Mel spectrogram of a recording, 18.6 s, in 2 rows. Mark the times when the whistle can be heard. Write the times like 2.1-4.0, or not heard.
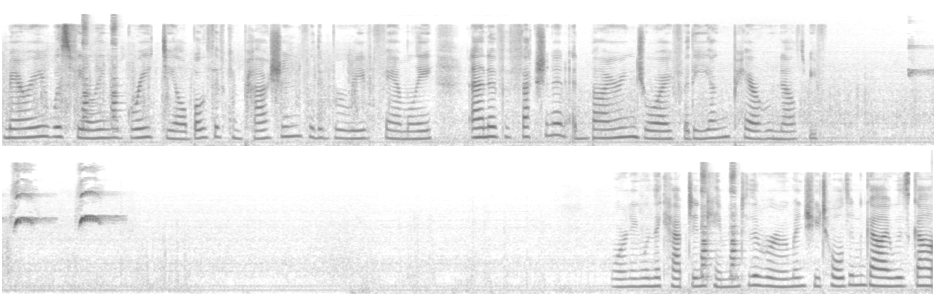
9.1-10.5.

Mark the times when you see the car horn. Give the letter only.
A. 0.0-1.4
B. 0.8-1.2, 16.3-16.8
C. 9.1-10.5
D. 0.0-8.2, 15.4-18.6
B.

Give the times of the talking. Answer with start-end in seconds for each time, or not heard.
0.0-8.2, 15.4-18.6.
